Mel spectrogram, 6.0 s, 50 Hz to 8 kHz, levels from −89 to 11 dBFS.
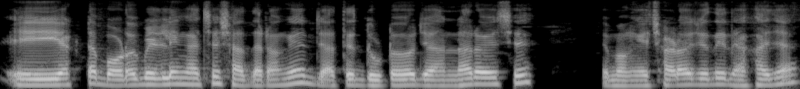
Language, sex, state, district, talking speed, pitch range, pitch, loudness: Bengali, male, West Bengal, Jhargram, 160 wpm, 140-165 Hz, 150 Hz, -17 LUFS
